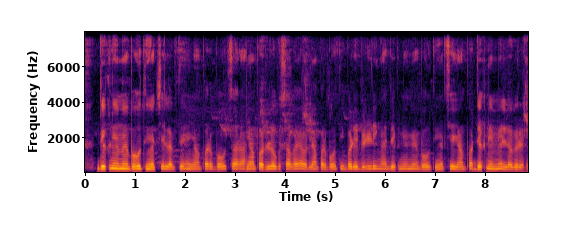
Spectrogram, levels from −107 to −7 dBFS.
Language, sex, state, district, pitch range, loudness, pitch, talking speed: Maithili, male, Bihar, Bhagalpur, 125-130 Hz, -34 LUFS, 130 Hz, 235 wpm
